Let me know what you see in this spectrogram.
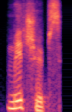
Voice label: "midships", Indian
